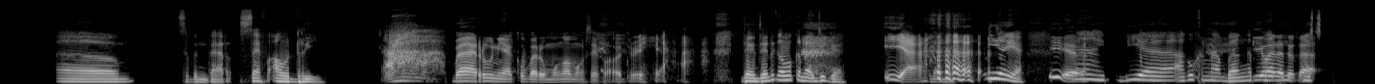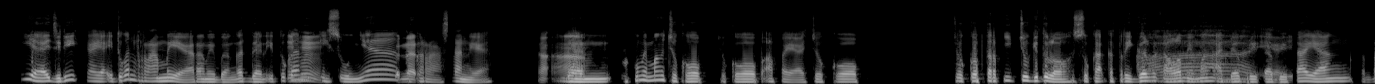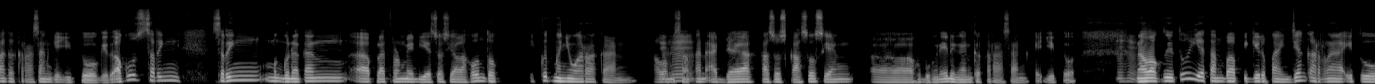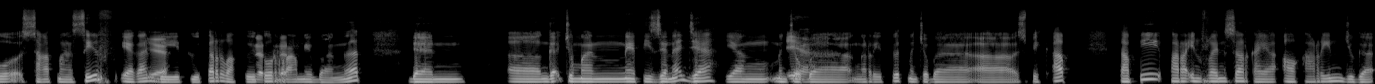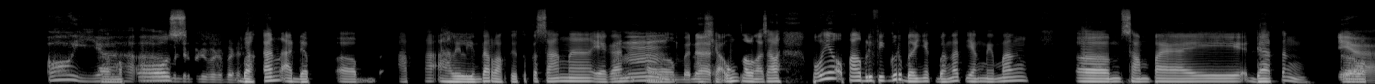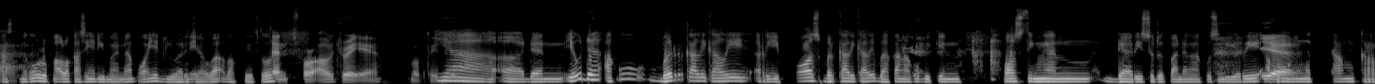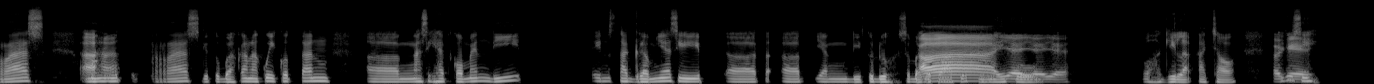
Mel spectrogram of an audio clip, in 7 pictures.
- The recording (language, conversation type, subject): Indonesian, podcast, Pernahkah kamu tertipu hoaks, dan bagaimana reaksimu saat menyadarinya?
- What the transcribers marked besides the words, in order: chuckle; chuckle; laugh; tapping; in English: "ke-trigger"; in English: "nge-retweet"; in English: "speak up"; in English: "public figure"; put-on voice: "Stands for Audrey"; other background noise; in English: "repost"; laugh; in English: "hate comment"; in English: "bully-nya"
